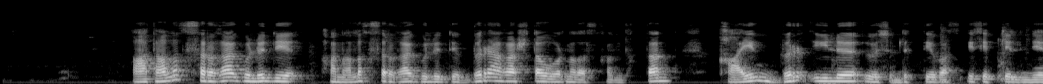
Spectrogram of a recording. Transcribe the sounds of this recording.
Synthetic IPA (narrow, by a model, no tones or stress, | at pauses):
ɑt̪ɑlˠəqsəɾʁɑɡʲʏlɪd̪e̞ | ɑnɑlˠəqsəɾʁɑɡʲʏlɪd̪e̞bɪɾɑʁɑʃt̪ɑwo̞ɾnɑlˠɑsqɑnd̪əq̚t̪ɑɴ | qʰɑjəɴbɪɾʏjlɪwɵsɪmd̪ɪk̚t̪e̞bɑe̞se̞p̚t̪e̞lɪne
